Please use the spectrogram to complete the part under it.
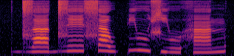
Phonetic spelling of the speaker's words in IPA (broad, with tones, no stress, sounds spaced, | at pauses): d͡z a˧ d͡z e˦ s a˥˧ w p j u˥˧ ɕ j u˨˩ h ã˨˦ n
